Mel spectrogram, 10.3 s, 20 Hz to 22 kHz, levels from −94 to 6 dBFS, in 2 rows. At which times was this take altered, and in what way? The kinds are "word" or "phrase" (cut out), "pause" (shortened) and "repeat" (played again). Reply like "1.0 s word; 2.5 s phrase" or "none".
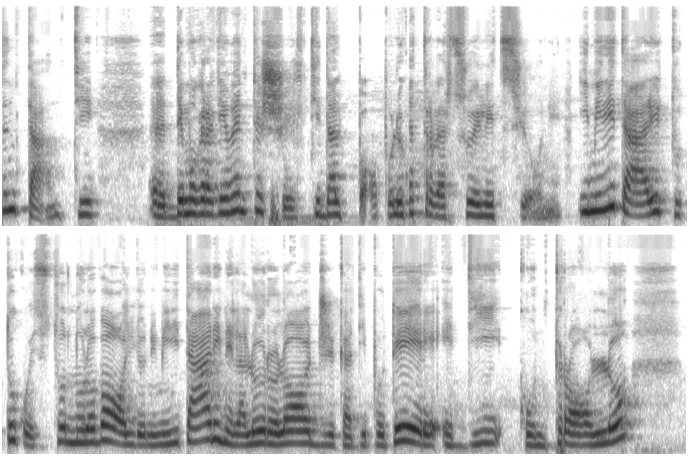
3.1 s word; 4.3 s pause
